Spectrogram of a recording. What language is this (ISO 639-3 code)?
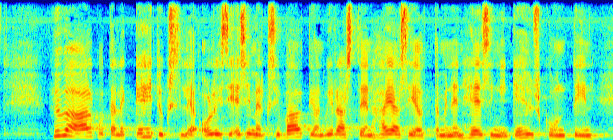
fin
